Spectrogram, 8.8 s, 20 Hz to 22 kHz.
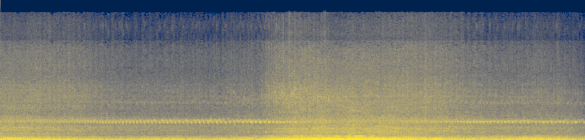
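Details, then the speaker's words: GMC 2500 Vortec V8, warm: thin steady high squeak over low idle rumble, traced by listening stick toward the bell housing, not transmission or belts; follows engine speed, goes away when revved; cause unknown. "as you can see it's quite loud and it's just starting i mean as you drive the truck it doesn't get a whole whole bunch louder but it goes with the speed of the engine but if i rev it up it will go away"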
